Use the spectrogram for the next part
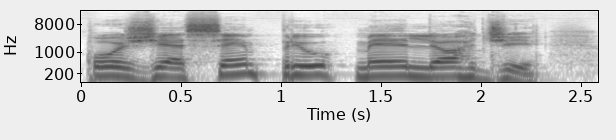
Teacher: Juntou aqui o hoje é. Essas duas vogais que estavam juntas em sílabas separadas, a gente juntou na mesma sílaba.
